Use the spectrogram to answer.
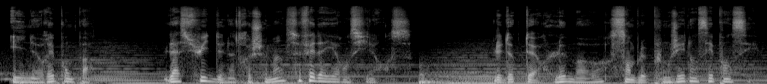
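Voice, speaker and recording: An actor playing a wry scientist who narrates his own adventure in the first person, in a measured, confiding way. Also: lowish voice, animated, music in the background. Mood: wry, observant.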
